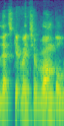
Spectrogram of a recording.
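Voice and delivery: ordinary talk, nothing marked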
